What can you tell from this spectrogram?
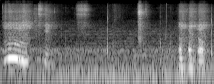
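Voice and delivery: usual speaking voice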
